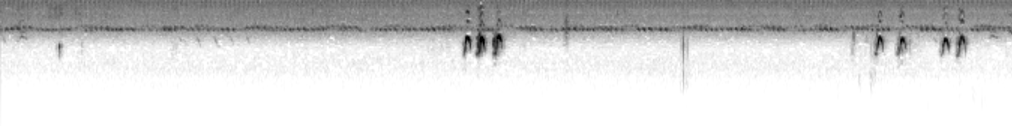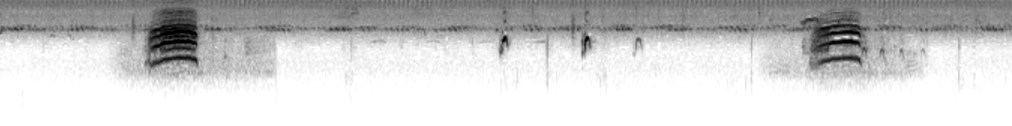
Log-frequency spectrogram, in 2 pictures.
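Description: Wild birds calling: clusters of short, sharp chip notes, and twice, about ten seconds in and near the end, a louder drawn-out arched call. A steady high insect trill runs underneath.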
